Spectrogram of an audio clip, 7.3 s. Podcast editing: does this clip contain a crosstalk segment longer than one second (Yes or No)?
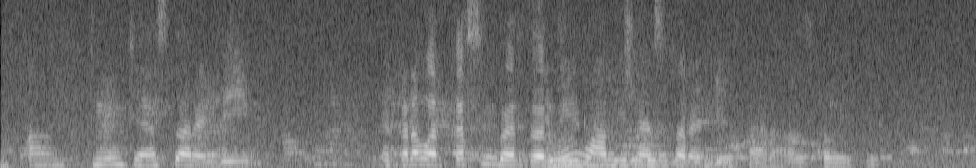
Yes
